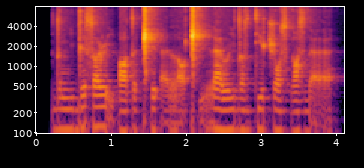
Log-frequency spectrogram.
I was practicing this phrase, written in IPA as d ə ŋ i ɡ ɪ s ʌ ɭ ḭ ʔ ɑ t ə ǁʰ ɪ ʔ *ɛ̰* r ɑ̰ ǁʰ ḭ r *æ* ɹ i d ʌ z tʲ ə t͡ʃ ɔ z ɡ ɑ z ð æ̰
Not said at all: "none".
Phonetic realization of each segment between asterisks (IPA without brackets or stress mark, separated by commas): æ̰, æ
